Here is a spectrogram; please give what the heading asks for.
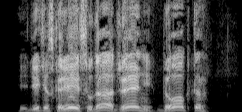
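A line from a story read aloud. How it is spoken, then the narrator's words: Shouting. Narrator (Russian): закричал он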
